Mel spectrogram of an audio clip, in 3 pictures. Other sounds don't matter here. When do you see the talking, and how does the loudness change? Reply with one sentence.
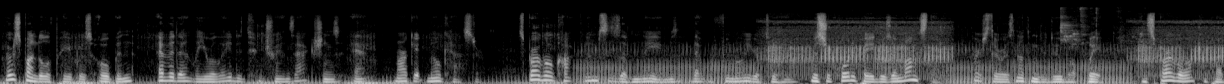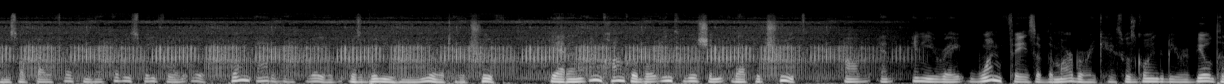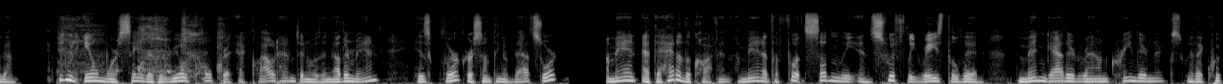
The talking can be heard from 0.0 to 36.6 s, at a steady volume.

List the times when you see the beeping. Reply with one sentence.
You can't hear the beeping here.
